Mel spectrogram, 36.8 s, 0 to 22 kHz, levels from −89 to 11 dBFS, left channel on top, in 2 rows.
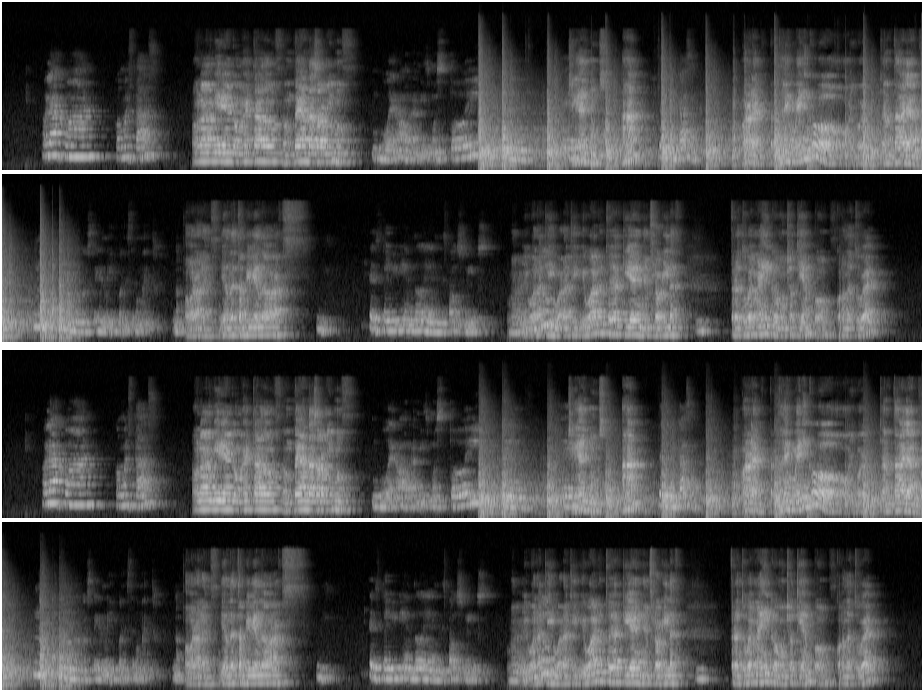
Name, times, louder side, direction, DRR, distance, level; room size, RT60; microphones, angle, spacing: voice 1, 0.8-1.8 2.3-3.0 7.4-9.7 10.0-10.5 11.2-11.7 13.1-13.9 19.0-21.4 21.8-22.0 24.7-24.8 25.7-28.0 29.0-29.4 32.3-32.4, right 1 dB, 55° right, -3 dB, 2.9 m, -30 dB
voice 2, 3.8-6.9 11.3-12.0 12.4-12.7 14.8-18.3 22.1-24.5 28.5-31.9 32.2-32.3 33.0-35.8, right 1 dB, 35° right, -3 dB, 2.5 m, -25 dB
sound 1, 9.5-20.0, left 2 dB, 50° left, 0.8 m, -30 dB
8.8 x 8.3 x 2.6 m, 0.86 s
head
